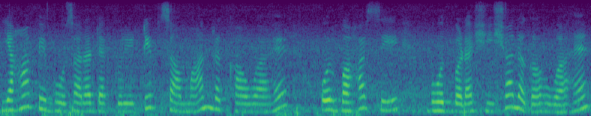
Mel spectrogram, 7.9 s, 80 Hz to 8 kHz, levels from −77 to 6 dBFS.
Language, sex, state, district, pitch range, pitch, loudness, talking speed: Hindi, female, Punjab, Pathankot, 200-260 Hz, 220 Hz, -19 LUFS, 135 wpm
